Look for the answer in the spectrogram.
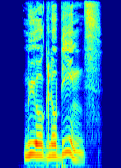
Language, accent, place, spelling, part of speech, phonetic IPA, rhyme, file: German, Germany, Berlin, Myoglobins, noun, [myoɡloˈbiːns], -iːns, De-Myoglobins.ogg
- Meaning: genitive singular of Myoglobin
